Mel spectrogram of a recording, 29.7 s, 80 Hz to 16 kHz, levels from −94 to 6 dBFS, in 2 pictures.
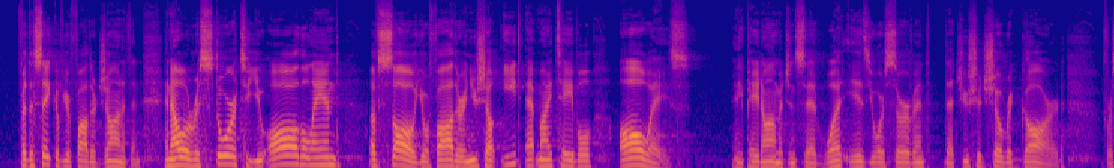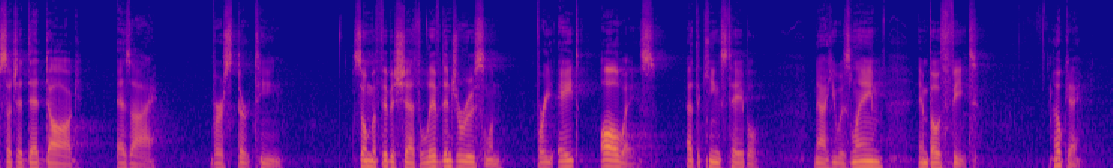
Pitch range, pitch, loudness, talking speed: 105-130 Hz, 115 Hz, -32 LUFS, 145 wpm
